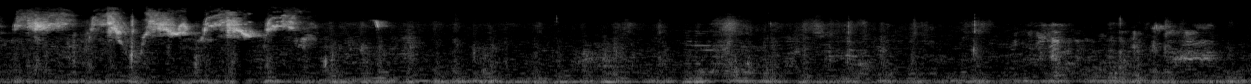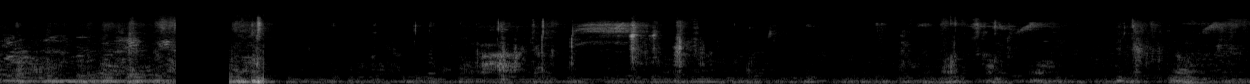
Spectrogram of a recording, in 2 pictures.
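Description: Dry leaves rustle as monkeys move about.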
